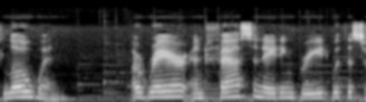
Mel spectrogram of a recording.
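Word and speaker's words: Löwchen: That's the Lowchen, pronounced Lowen, a rare and fascinating breed with a surprisingly long history.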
